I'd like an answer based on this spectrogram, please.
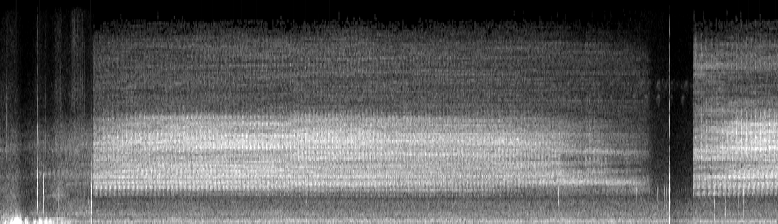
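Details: In August, cicadas fill the air with a loud, steady, high-pitched buzz that pauses briefly before starting again, heard in the background in a garden with monarch caterpillars.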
